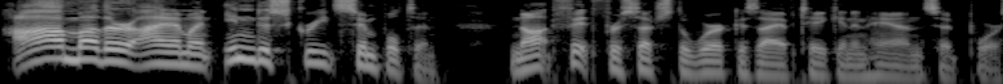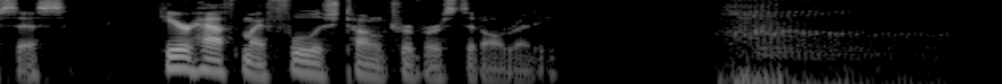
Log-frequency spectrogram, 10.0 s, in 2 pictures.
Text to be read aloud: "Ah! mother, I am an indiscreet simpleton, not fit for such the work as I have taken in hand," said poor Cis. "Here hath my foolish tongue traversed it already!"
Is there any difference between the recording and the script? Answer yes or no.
no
